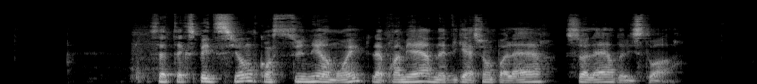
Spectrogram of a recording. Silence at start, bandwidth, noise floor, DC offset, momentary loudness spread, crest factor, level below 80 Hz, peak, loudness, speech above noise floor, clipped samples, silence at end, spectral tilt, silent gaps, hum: 1.3 s; 11.5 kHz; -74 dBFS; under 0.1%; 10 LU; 20 dB; -58 dBFS; -4 dBFS; -23 LUFS; 51 dB; under 0.1%; 0.8 s; -4 dB/octave; none; none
